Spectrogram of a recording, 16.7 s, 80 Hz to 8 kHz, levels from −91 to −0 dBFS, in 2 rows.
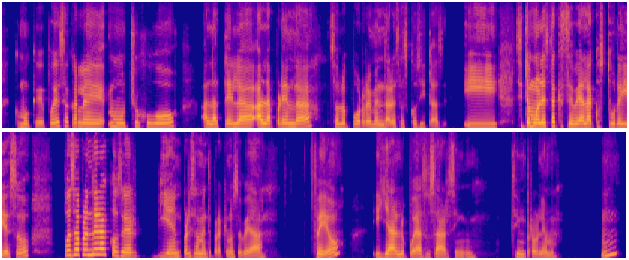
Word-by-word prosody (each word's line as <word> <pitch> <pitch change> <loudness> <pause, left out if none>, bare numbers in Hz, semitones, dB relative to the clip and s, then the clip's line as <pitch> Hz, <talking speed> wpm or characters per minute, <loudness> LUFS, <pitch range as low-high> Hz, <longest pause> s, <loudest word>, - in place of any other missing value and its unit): como 195 -1 -5
que 105 - -6
puedes 230 +3 -2
sacarle 225 -4 0
mucho 225 +1 -3
jugo 220 +2 -1 0.3
a 200 - 0
la 185 -1 +3
tela, 205 +2 +3
a 220 - +8
la 200 -2 +5
prenda, 210 +3 +2 0.2
solo 200 -1 -3
por 185 -2 -3
remendar 180 -1 -1
esas 190 -2 -8
cositas. 190 - -9 0.2
Y 205 - -1 0.2
si - - -6
te 235 - +7
molesta 230 +2 +6
que - - -7
se 200 - 0
vea 195 0 +5
la 210 0 +5
costura 200 0 -4
y 190 - +2
eso, 210 +9 -2 0.4
pues, 305 +2 +3
aprender 335 +1 +7
a 355 0 +9
coser 240 -6 0
bien, 215 +1 -3
precisamente, 205 -1 -4
para - - -7
que 90 - -12
no - - -4
se 95 - -7
vea 95 - -1 0.6
feo, 390 - +1 0.4
y 200 - -8
ya 185 -1 +4
lo 185 -1 -3
puedas 190 +1 -1
usar 185 +1 -2
sin 190 -1 -12 0.4
sin 190 -3 -6
problema. 100 - -7 0.6
Ujú. 325 +8 -3
205 Hz, 175 wpm, -24 LUFS, 190-230 Hz, 0.6 s, a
